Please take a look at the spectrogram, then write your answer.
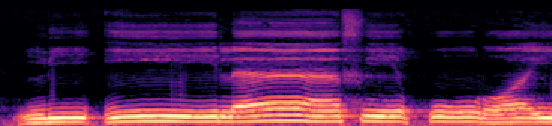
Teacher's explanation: Syin itu di makhrajnya ayah bunda di tengah lidah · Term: huruf syin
